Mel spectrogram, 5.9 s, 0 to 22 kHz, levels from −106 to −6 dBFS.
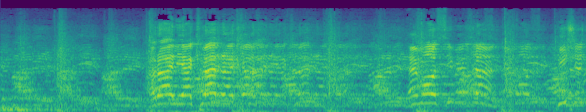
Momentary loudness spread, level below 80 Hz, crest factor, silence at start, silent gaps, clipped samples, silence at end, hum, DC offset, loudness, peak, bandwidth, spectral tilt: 13 LU; -44 dBFS; 22 dB; 0 s; none; under 0.1%; 0 s; none; under 0.1%; -19 LUFS; 0 dBFS; 16 kHz; -1.5 dB/octave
